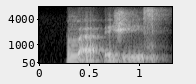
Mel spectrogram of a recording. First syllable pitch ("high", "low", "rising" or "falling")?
falling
